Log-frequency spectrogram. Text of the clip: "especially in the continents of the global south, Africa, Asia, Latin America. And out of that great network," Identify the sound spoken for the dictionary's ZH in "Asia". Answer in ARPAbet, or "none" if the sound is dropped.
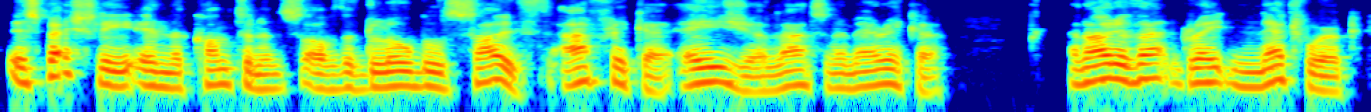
ZH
